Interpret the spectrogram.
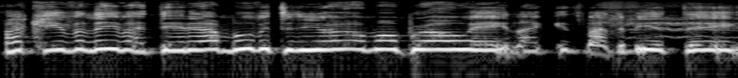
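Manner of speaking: overwhelmed joyful crying to a friend; bawling happy tears. Retold or imitated. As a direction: cry it out over Skype to a friend far away. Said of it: "just bawling on the, on Skype, like, crying".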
